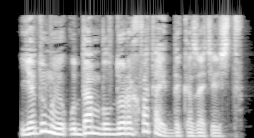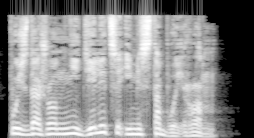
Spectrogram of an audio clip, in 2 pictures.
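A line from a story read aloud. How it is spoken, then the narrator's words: Sharp reply. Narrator (Russian): резко отозвалась Гермиона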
